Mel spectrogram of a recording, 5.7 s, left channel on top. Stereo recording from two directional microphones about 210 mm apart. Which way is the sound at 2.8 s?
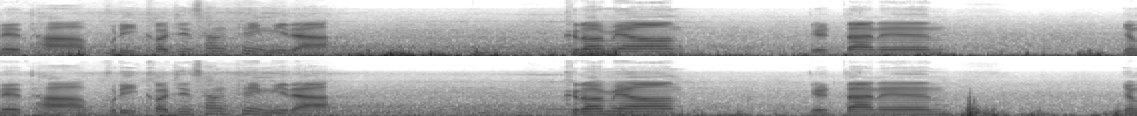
20° right (ahead or behind).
